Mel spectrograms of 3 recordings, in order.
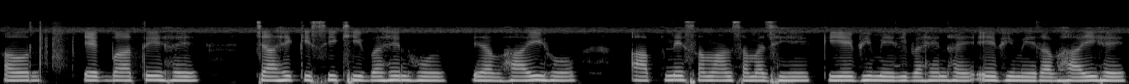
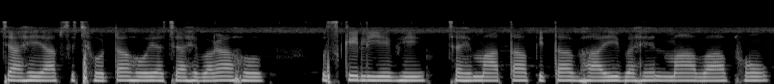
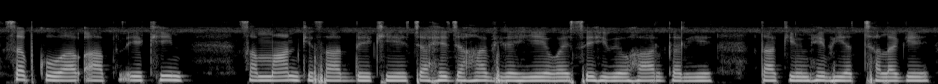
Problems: constant background noise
